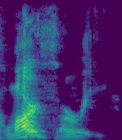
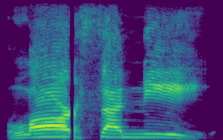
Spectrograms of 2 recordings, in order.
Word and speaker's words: larceny: were a lawyer because you don't know how to pronounce larcery it's larceny who the [ __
